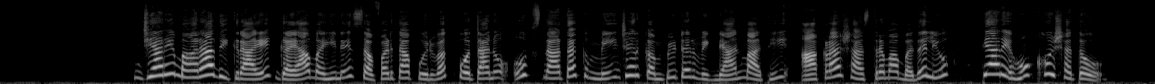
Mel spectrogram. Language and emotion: Gujarati, happy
